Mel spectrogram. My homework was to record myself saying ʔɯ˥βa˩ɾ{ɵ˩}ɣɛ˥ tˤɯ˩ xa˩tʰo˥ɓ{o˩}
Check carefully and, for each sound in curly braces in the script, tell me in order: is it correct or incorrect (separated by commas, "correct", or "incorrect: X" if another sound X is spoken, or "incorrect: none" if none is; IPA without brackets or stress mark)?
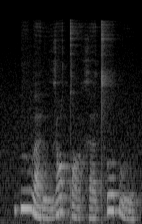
incorrect: o˩, correct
